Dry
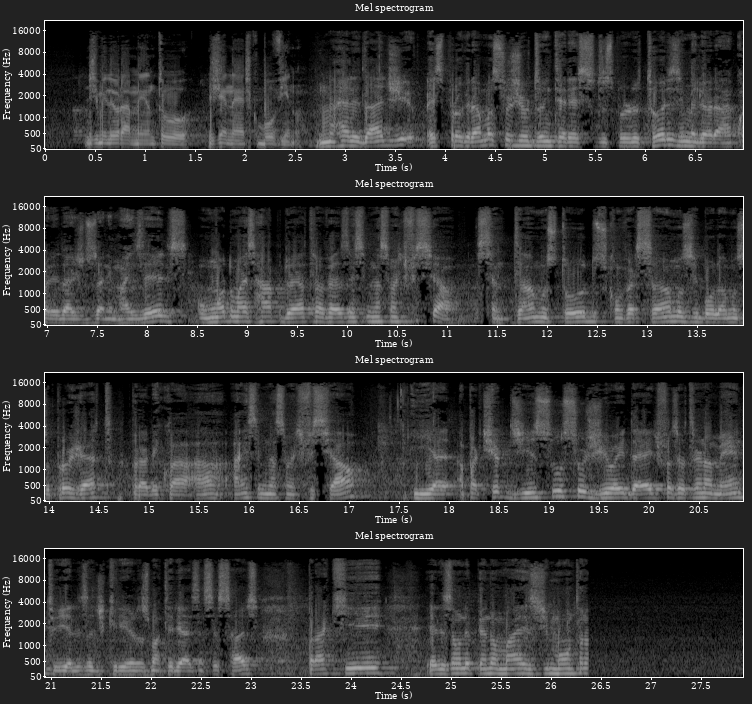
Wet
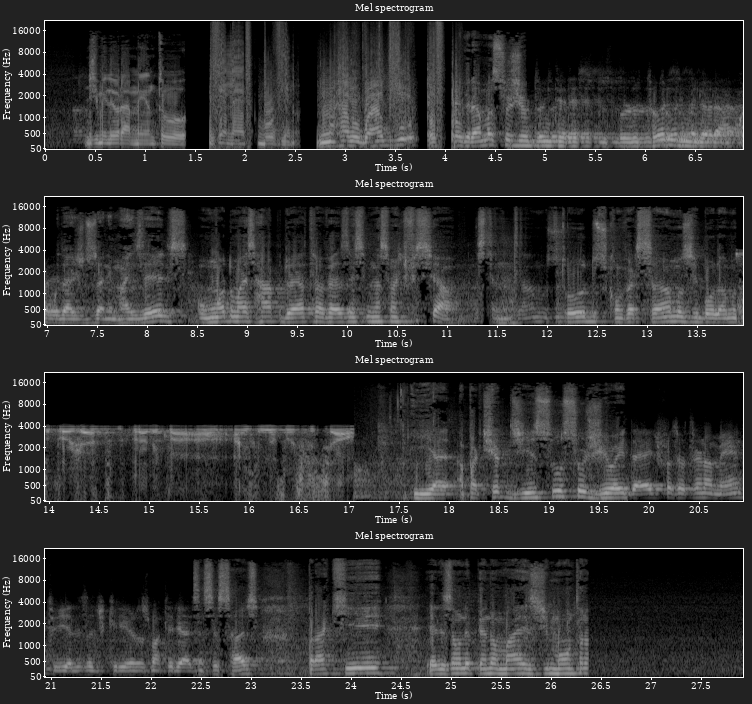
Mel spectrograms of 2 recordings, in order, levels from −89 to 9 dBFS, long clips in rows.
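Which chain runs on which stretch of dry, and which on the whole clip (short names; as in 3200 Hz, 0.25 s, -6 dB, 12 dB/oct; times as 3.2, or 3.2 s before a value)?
1.4–4.19 self-modulated delay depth 0.81 ms + gate -45 dBFS, range -44 dB
4.81–7.1 LPF 1100 Hz + feedback echo 0.129 s, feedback 48%, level -5.5 dB
11.37–12.21 negative-ratio compressor -44 dBFS + bell 100 Hz +7 dB 0.22 oct + flutter echo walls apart 8.2 m, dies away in 0.26 s
13.89–17.05 echo 0.147 s -14.5 dB + inverted band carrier 3800 Hz
19.78–22.43 HPF 330 Hz + air absorption 480 m
whole clip: dry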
